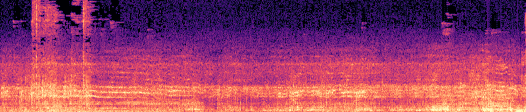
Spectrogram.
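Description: Mountain bike rolling fast down a loose gravel trail: tyres crunching over stones and the bike rattling over the bumps, with wind rumbling on the microphone. A high whine comes and goes in the first couple of seconds, and there are a few sharper knocks near the end.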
